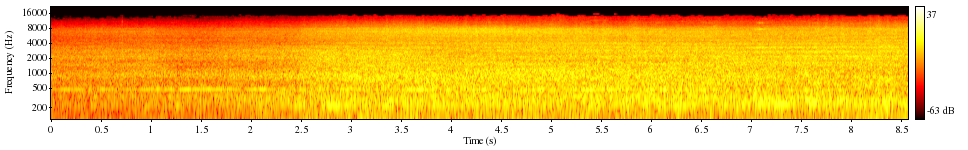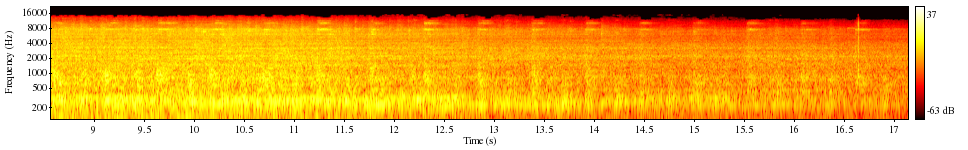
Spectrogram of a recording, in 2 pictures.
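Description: A light-engine train of locomotives (an electric locomotive leading, a second electric locomotive and a diesel shunter behind) passing close by. The rumble of wheels and running gear swells about three seconds in, holds, then fades over the last few seconds, with wheel clicks over rail joints midway.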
